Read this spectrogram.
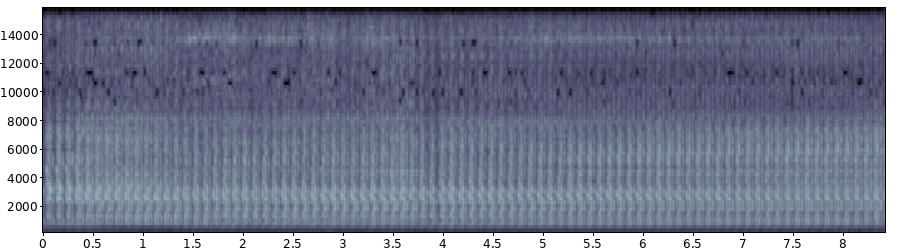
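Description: A lathe spins with a steady hum.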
